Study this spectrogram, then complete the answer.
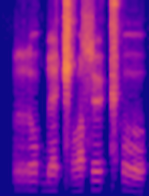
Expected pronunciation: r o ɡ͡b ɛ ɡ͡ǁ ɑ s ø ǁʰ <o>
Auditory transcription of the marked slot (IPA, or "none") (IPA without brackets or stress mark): o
